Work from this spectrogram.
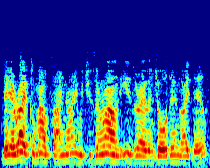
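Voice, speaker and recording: A man with a loud voice giving a religious talk to a live audience, telling a story and putting questions to the listeners. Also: on the high side, flat delivery, moderate pace. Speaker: religious teacher speaking to an audience. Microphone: handheld or stand microphone. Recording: dull lo-fi live recording.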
